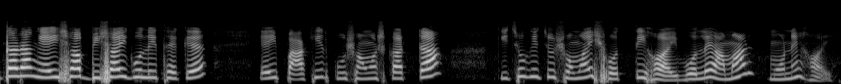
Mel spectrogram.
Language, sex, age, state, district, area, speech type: Bengali, female, 30-45, West Bengal, Dakshin Dinajpur, urban, spontaneous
